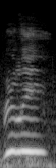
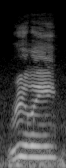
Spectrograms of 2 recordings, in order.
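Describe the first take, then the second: First: Higher, louder indignant Really; sharp, raised disbelief; incredulous. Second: Softer disbelief. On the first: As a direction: fire it off in shocked disbelief. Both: Retold or imitated. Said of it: "in my head, I'm like".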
